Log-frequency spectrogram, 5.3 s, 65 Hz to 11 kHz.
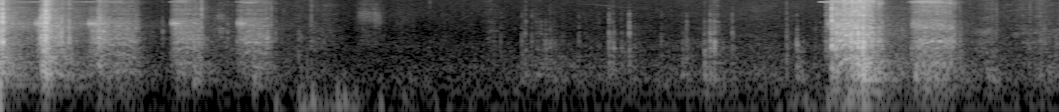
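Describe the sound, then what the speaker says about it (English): A Phillips head screwdriver backs out two headlight bracket screws on a 2012-2020 Chevrolet Sonic, giving faint, close mechanical clicks and scrapes in short bursts with quiet gaps between them. "Using a Phillips head screwdriver, remove the 2 screws for the headlight bracket."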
